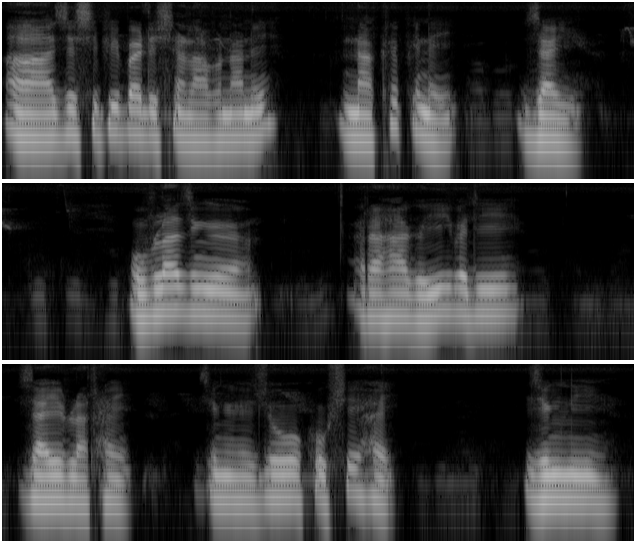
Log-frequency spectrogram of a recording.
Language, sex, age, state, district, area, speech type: Bodo, male, 60+, Assam, Baksa, rural, spontaneous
